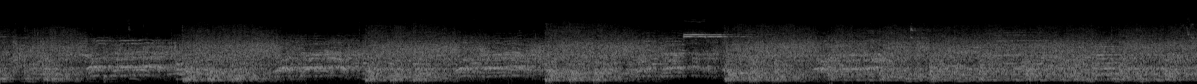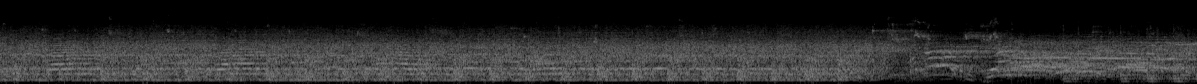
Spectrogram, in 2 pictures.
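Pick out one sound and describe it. A crowd cheers and chatters loudly in a large echoing hall.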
